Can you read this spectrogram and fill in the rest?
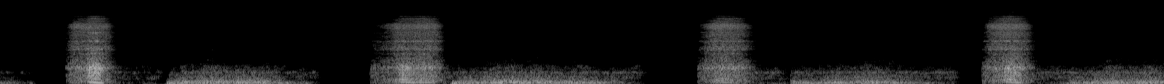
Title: Snoring (no ads)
